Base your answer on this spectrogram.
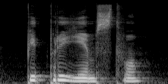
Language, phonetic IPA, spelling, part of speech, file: Ukrainian, [pʲidpreˈjɛmstwɔ], підприємство, noun, Uk-підприємство.ogg
- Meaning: enterprise, undertaking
